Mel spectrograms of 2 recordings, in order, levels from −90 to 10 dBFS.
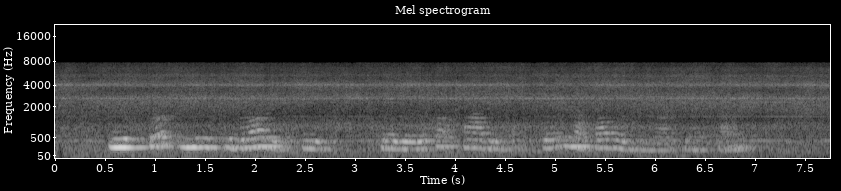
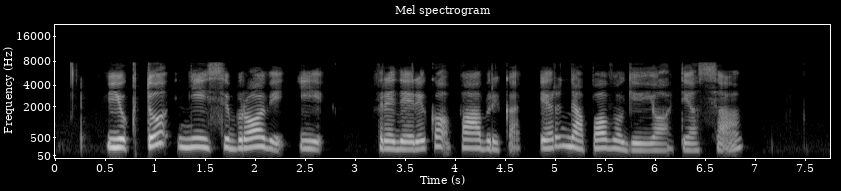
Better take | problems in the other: second | background sound (Fixed-wing aircraft, airplane); 13 dB below the speech // room echo; dies away in 0.9 s

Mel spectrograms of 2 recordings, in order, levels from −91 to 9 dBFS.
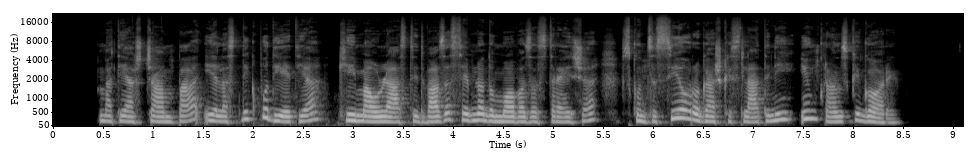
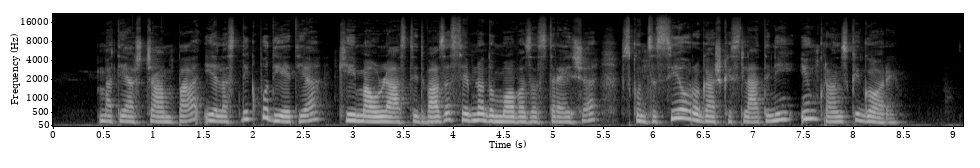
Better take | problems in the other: second | noise reduction (neural mask model Resemble Enhance denoiser)

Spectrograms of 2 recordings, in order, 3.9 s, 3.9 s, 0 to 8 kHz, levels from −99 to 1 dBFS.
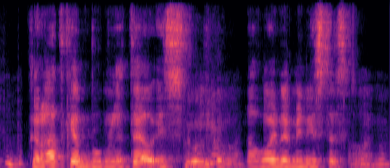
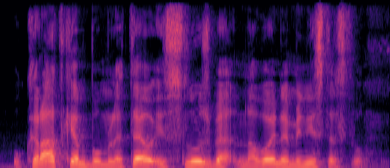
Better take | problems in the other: second | noise reduction (neural mask model DeepFilterNet 3)

